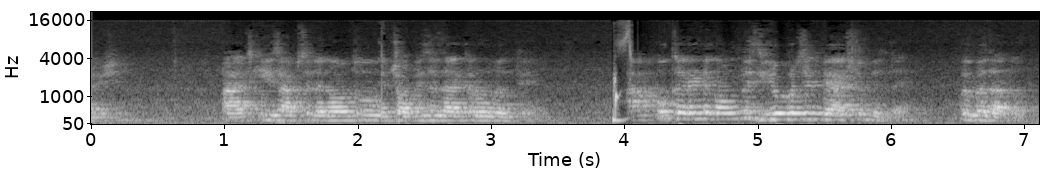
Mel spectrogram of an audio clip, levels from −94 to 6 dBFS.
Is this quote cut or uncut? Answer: cut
